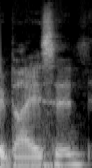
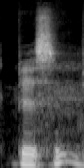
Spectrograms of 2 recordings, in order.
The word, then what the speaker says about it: Bisson: Terry Bison. Yeah. – Bison. – Bisson. Okay. I mean, it shouldn't be a long I. There's two S's, right?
